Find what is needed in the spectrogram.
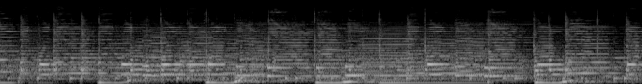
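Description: Afghan art-music ensemble playing an instrumental piece: a sitar melody over tabla accompaniment. The tabla's bass drum strokes swoop upward in pitch about once a second.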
